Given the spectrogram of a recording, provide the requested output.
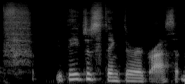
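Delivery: dismissive scoff. Retold or imitated. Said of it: "I'm like".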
